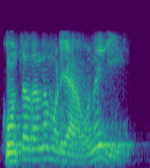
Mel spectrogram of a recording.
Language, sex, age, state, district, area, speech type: Odia, male, 45-60, Odisha, Khordha, rural, conversation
